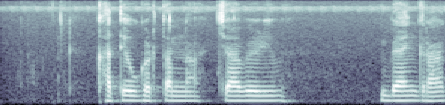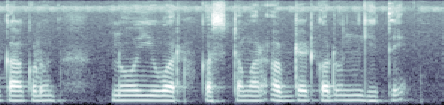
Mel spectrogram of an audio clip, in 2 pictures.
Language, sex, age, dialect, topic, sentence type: Marathi, male, 25-30, Northern Konkan, banking, statement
